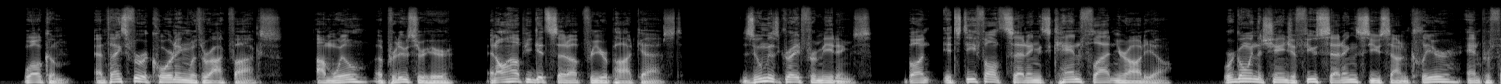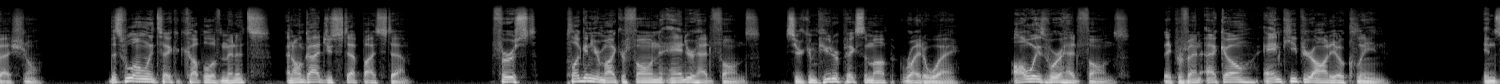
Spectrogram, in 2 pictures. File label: narration voice over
